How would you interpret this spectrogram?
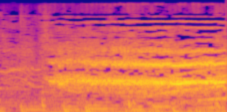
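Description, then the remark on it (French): A truck screeches in with loud skidding tires, a sustained high squeal rising over a low engine rumble for a couple of seconds, prominent with no voices. “le camion du baron Helmut Munchausen avec une division de Panzer”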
